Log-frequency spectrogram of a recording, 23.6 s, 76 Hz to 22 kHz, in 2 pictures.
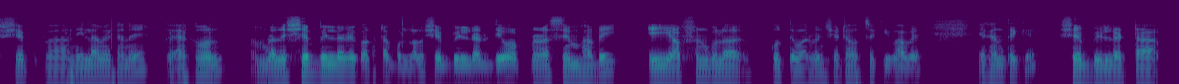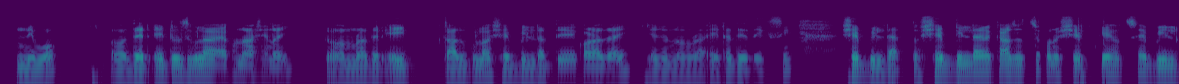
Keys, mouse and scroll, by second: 0.1-0.5 alt+scroll down 1, 0.6 alt+click, 1.4-3.7 alt+scroll up 1, 22.2-23.4 alt+scroll up 3, 23.4-23.5 alt+scroll up 1.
